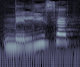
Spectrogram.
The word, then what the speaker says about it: Melissa: Me vas a encontrar con mi nombre, Melisa Tejeda.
